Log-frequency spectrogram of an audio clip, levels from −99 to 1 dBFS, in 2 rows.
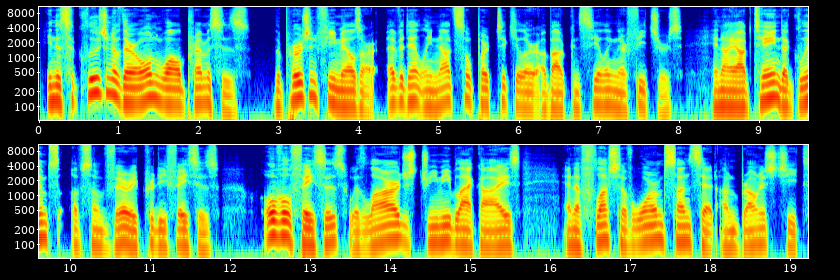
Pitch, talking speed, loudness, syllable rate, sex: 110 Hz, 145 wpm, -20 LUFS, 4.6 syllables/s, male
